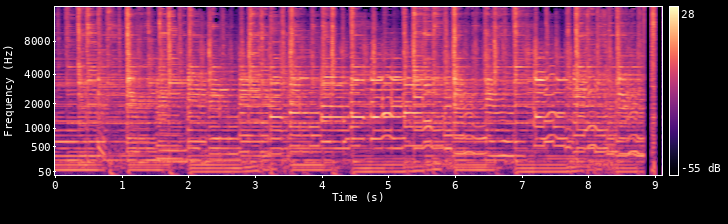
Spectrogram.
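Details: Loud, bright acoustic guitar music in a country style fills the recording, with plucked string runs and no animal voices.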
